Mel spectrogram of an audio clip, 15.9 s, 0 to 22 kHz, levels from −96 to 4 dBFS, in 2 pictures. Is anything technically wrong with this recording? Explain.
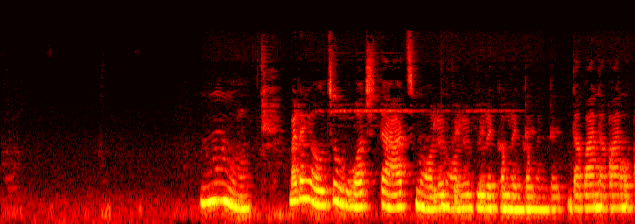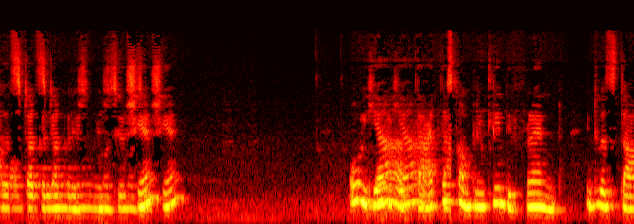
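Yes. From 5.51 to 13.57 s, a doubled audio track appears. A second copy trails by about 300 ms, some 5 dB quieter. It likely comes from a slower capture path.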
